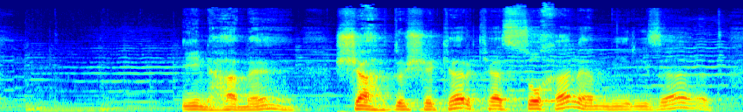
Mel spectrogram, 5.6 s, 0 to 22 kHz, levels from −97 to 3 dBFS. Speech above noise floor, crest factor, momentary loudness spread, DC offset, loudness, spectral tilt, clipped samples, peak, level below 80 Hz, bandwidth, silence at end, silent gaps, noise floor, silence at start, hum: 24 dB; 20 dB; 16 LU; under 0.1%; -20 LUFS; -6.5 dB/octave; under 0.1%; 0 dBFS; -46 dBFS; 19 kHz; 0.05 s; none; -43 dBFS; 0 s; none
